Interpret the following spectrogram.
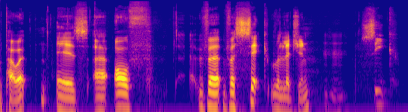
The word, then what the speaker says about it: Sikh: poet now another poet is uh of the sick religion seek it's pronounced sick is it fun fact for you i thought i thought it was seek it's not um i think people you think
